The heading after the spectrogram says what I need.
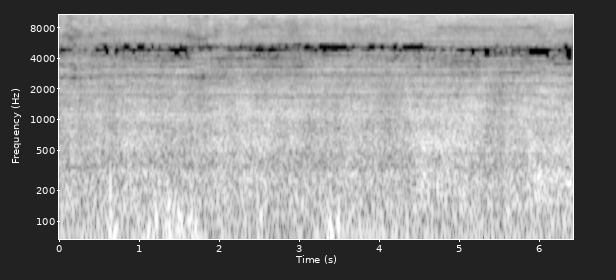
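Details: New Hoshizaki ice machine install: the vacuum pump pulls down only the line sets, reaching 956 microns. A steady, even rushing hiss with no surging, knocking or rattles means the vacuum pump is running normally.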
